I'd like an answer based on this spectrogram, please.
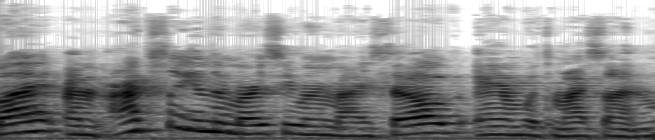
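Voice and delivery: normal talking voice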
